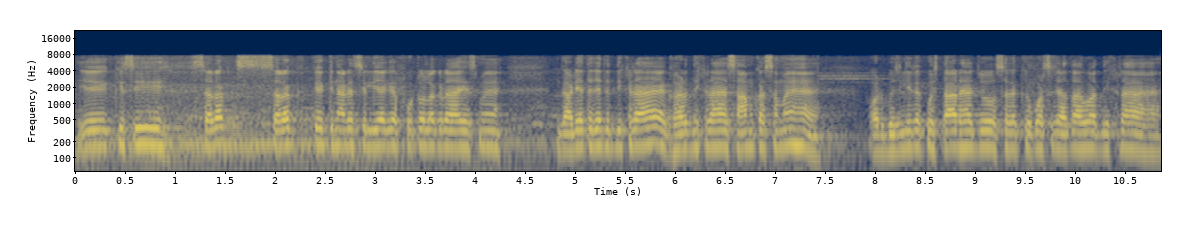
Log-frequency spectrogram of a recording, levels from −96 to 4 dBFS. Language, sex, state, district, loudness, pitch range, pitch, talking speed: Hindi, male, Bihar, Muzaffarpur, -17 LUFS, 150-170 Hz, 160 Hz, 245 wpm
